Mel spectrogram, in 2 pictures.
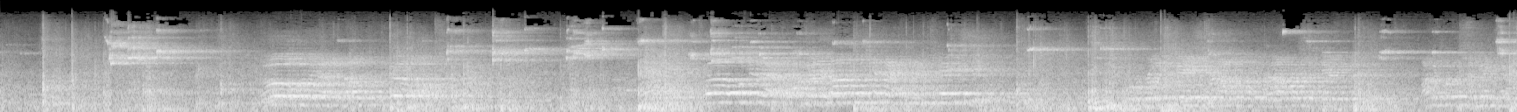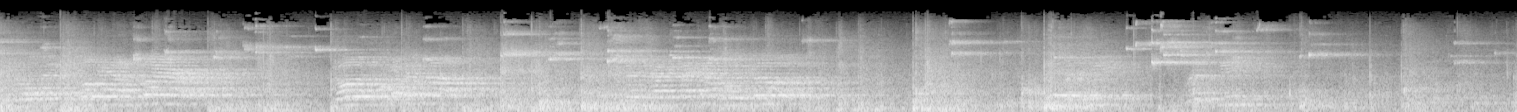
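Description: Basketball bouncing on a hardwood gym floor, with players' voices calling out during play, all echoing in a large hall.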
